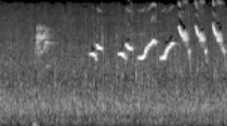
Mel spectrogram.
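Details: Rusty-collared seedeater giving the fast tui tui zel zel song, a recording for teaching young birds to sing: a quick series of rising whistled slurs, climbing higher and speeding up toward the end, about seven notes.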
